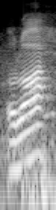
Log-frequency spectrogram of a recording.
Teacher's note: ہا سینے کی طرف سے آئے گی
